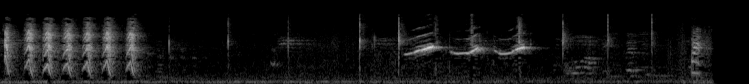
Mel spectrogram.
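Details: Pet talking parrot gives a fast run of six rasping pulses, a pause, then clicks and a string of looping, rising-falling whistles ending in scattered short notes.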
